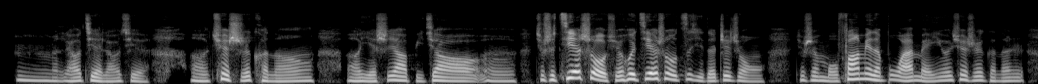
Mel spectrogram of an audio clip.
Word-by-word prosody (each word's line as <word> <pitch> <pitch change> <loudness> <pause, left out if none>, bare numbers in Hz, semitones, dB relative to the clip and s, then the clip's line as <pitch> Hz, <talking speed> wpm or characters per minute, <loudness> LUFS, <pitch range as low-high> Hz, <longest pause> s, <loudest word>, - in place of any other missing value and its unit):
嗯， 175 -5 -5
了 160 +1 -1
解 170 -1 0
了 140 +2 -5
解。 145 -4 -7 0.4
呃， 160 -4 -2
确 235 - +2
实 185 -1 +2
可 175 -2 -4
能， 155 +3 -3 0.3
呃， 160 -2 -2
也 145 -1 -1
是 200 +7 -1
要 185 -3 +3
比 150 -1 -10
较 180 +4 +2 0.4
呃， 150 -2 -6 0.2
就 210 - -4
是 210 +1 +1
接 300 +9 +7
受 270 -10 +5
学 190 +4 -1
会 245 +3 +6
接 260 +4 +5
受 255 -5 +2
自 225 +3 -6
己 170 -4 -5
的 160 - -1
这 195 +5 -1
种 145 -6 -6 0.3
就 200 -3 -7
是 190 0 -1
某 150 -4 -3
方 240 - +5
面 250 -3 +3
的 195 - +3
不 210 +3 -6
完 170 -1 +3
美。 155 -5 -3
因 180 +3 -4
为 195 - -2
确 215 +2 -2
实 185 +1 -3
可 165 - -7
能， 165 +2 -6
175 Hz, 260 characters per minute, -18 LUFS, 155-200 Hz, 0.4 s, 接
